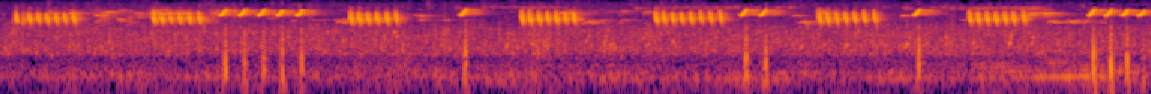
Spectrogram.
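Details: Kolibri ninja singing 'muntah beling' as tutor material for magpie-robins and shamas: continuous run of high, rapid buzzy trills alternating with quick whistled note series, each phrase about half a second.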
